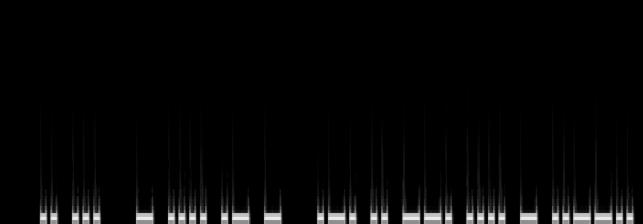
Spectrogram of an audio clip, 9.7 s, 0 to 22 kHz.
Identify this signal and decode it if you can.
Morse code, heard as a keyed tone, about 15 wpm, 700 Hz. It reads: IS THAT RIGHT?
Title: Sentences from Top 200 Words 15wpm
